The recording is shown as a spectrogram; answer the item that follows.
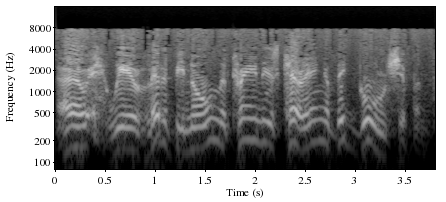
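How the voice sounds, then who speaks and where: Old West railroad president, high husky voice, earnest, businesslike, muffled old radio. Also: male voice, expressive, normal speed, fairly bright tone. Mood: earnest, planning. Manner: businesslike, explanatory. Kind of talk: 1950s radio drama acting.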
